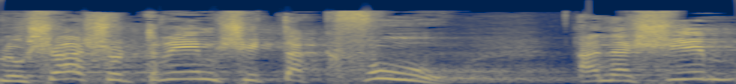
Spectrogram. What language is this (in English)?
Hebrew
